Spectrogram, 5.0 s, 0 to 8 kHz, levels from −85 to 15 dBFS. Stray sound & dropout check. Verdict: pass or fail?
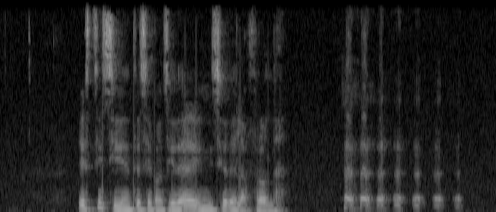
fail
